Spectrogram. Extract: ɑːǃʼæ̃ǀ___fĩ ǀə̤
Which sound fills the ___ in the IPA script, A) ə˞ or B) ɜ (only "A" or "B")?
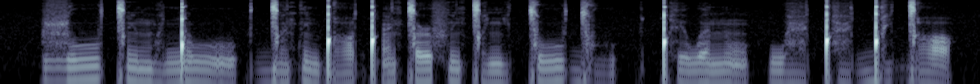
A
